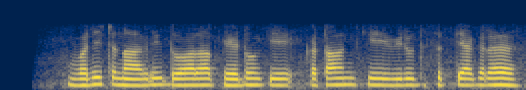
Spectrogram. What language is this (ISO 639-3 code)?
hin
